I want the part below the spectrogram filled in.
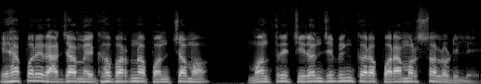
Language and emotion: Odia, neutral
